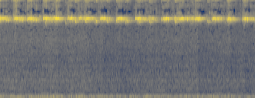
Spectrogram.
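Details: Crickets chirping in a steady natural chorus, high bright pulses repeating rapidly, about three per second, over a constant low rumble of background noise.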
